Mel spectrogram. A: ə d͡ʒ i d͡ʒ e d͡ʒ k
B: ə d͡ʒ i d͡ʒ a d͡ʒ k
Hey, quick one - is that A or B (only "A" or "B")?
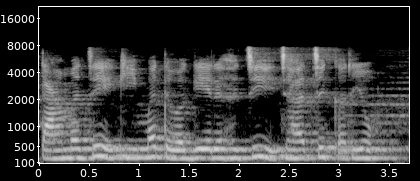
B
